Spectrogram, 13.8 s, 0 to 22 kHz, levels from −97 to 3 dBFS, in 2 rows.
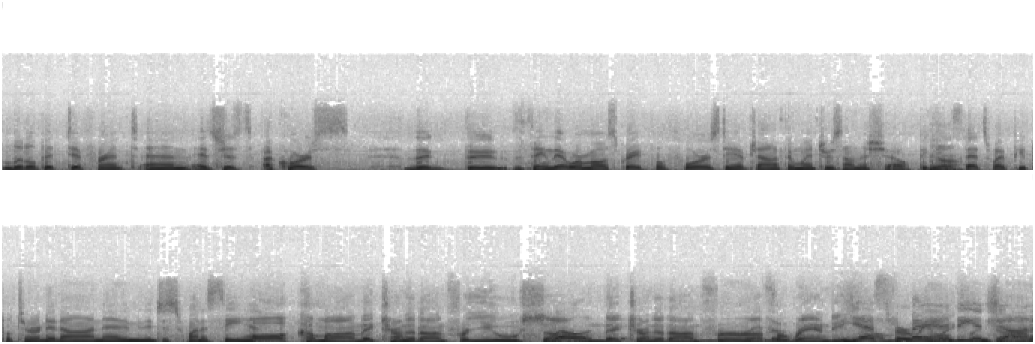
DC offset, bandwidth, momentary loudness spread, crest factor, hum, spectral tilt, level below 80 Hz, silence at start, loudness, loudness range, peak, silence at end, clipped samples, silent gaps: under 0.1%; 8.6 kHz; 4 LU; 14 dB; none; -8 dB/octave; -46 dBFS; 0 s; -18 LUFS; 1 LU; -4 dBFS; 0 s; under 0.1%; none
